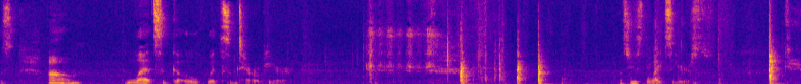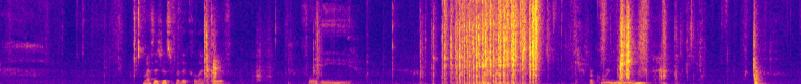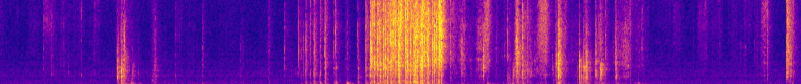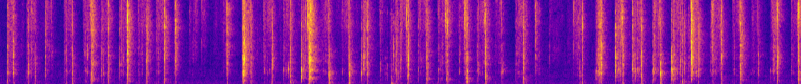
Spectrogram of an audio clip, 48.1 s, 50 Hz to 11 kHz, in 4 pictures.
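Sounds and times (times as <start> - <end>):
cards being shuffled: 18.3 - 23.3, 28.0 - 33.8, 34.5 - 48.0
quick flicking cards: 39.4 - 48.0.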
